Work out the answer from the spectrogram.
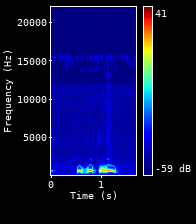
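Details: Spotted dove decoy bird cooing to spur other doves to call: one low, mellow phrase of two quick wavering notes followed by a longer drawn-out coo that slides downward, in a quiet setting.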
